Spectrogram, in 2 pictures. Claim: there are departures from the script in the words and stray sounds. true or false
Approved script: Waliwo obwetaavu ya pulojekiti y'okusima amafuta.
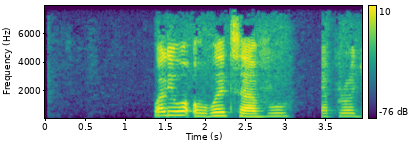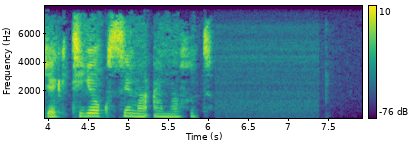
false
